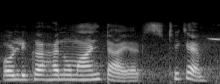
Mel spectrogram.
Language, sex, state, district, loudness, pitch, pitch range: Hindi, female, Haryana, Charkhi Dadri, -16 LUFS, 220 Hz, 215-225 Hz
